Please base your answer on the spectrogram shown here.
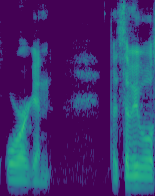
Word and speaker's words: Oregon: two syllables right it's organ but some people say Oregon right they like they they get that e in there somehow but it's just organ Oregon I think I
